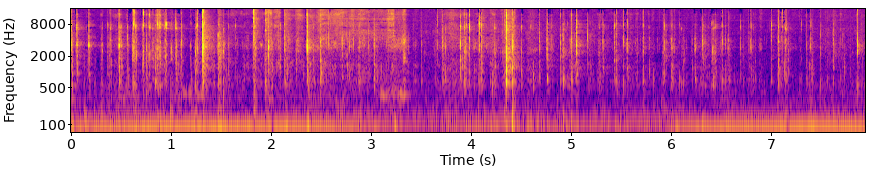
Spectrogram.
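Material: Plastic.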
